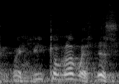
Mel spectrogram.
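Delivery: high-pitched, laughing mock bafflement; amused exasperation, breaking into laughter; laughing disbelief. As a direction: laugh through an incredulous question. Laughing while quoting himself, baffled.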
